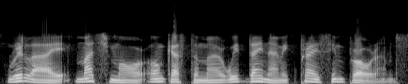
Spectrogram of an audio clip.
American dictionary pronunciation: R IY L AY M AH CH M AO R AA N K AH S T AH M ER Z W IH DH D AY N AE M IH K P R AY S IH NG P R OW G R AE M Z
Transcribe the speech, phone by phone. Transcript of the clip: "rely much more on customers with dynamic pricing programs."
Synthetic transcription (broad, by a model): R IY L AY M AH CH M AO R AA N K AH S T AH M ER W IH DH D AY N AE M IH K P R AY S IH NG P R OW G R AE M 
